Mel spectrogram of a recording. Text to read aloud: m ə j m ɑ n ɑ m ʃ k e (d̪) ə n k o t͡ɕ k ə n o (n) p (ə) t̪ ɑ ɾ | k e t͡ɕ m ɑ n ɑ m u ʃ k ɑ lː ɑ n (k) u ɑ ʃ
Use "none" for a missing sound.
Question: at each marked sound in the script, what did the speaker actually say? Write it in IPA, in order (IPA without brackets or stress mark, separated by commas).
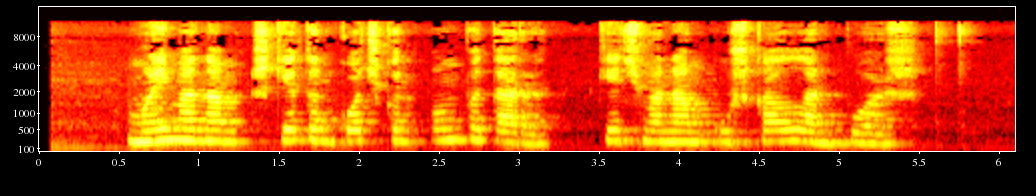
t̪, m, ə, p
